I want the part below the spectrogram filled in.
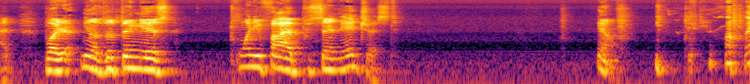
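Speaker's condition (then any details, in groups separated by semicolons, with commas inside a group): Cerebral palsy; speech sounds unusual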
